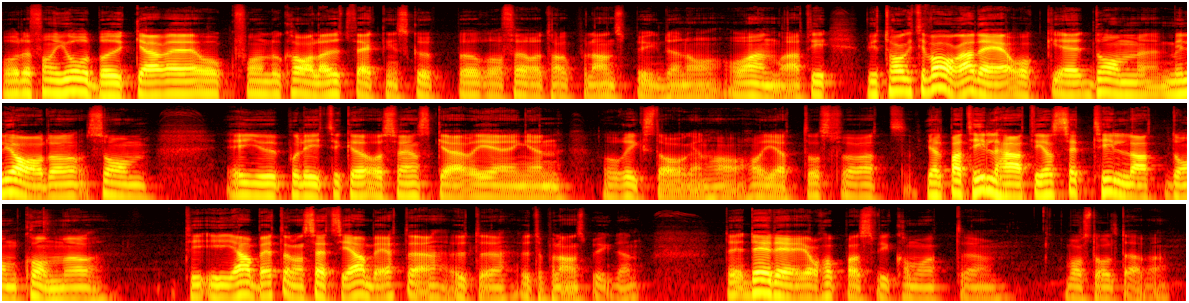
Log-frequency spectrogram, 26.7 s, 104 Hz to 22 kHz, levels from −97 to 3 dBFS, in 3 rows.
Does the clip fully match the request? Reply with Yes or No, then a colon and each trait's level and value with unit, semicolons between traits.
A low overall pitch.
Yes: low, 125 Hz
